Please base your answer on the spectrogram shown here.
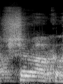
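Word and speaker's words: Sirocco: Scirocco. Scirocco. Yes, the name of a wind in Morocco.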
